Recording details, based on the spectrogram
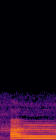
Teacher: Faqala ada iqlab karena ada nun sukun yang bertemu dengan huruf ba. Cara bacanya bunyi nun sukun diganti dengan bunyi mim sukun. Jadi asalnya an menjadi am sambil berdengung.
